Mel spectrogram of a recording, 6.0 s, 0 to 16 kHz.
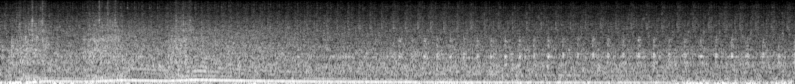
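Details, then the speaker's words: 1936 Ford Model 68 V8 Fordor Touring Sedan, warm after driving, not overheating; blipped twice then settling to idle, with a sharp puffing tick over the rumble after revs: small exhaust leak. "go ahead and rev it up a little bit you can hear that little bit of an exhaust leak uh as well"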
